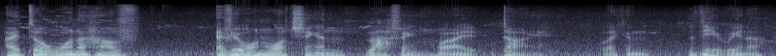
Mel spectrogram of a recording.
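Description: A man's voice: on the low side, moderate pace, a little hiss or hum, lightly acted. A man playing a nervous, adorkable young dragon, injured and frightened, stammering and apologetic in an ASMR fantasy roleplay. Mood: frightened, pleading. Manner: stammering, hesitant, rambling, apologetic. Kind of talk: ASMR roleplay audio drama.

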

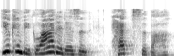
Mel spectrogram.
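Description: A cheerful little orphan girl from a storybook, acted by a woman, chattering with eager emphasis. Her voice sits high and swings animatedly up and down, earnest and keen in every phrase. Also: sing-song, unhurried, full character voice. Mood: chatty, amused. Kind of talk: expressive audiobook character reading.

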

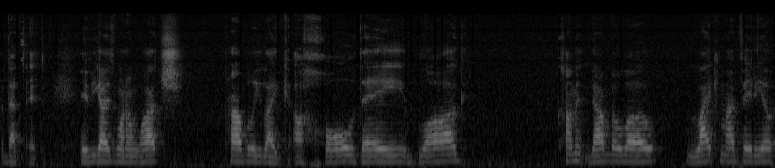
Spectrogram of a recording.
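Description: A man's voice: a little high, slight background noise. Young Mexican man rambling into his phone. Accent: Mexican Spanish. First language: Spanish. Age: young adult. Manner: rambling, swears casually, mixes in Spanish phrases. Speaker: vlogger. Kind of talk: casual rambling vlog. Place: home bathroom and bedroom. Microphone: phone held at arm's length.

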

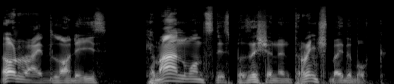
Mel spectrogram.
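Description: A man voicing a gruff, brisk sci-fi army sergeant, barking out instructions in game character style. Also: low voice, lively intonation, bright, forceful tone, no echo, exaggerated voice. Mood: brisk, commanding. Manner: barked, instructional. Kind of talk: military game acting.

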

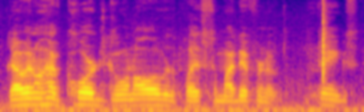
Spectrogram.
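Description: A man's voice: mid-range voice, fairly even intonation, rapid-fire. A trucker in his thirties talks his way through an unboxing in his truck cab, his voice in a middle register. He rambles and thinks aloud with plenty of fillers. The sound comes through a small action-camera mic with a faint hum of engine noise behind him. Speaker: trucker reviewing gear. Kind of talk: casual unboxing review. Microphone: action camera on the cab wall, built-in mic.

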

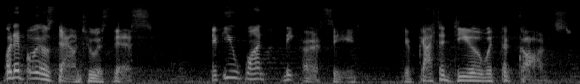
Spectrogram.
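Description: A man voicing a gruff old male dwarf mining chief with a folksy brogue, saying aye and lad. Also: sits high, huge pitch swings, unhurried, pushed and bright, big-room sound, faint music behind, voice pushed up, exaggerated voice. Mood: grumbling.

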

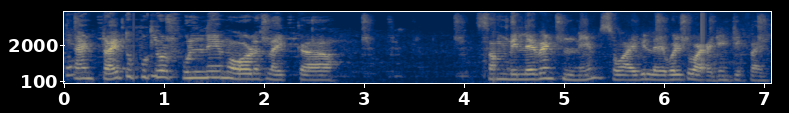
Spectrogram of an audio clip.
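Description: A man's voice: on the high side, measured pace. Man hosting over noisy meeting audio. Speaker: meetup host. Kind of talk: casual spoken instructions to online attendees. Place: online video meeting.

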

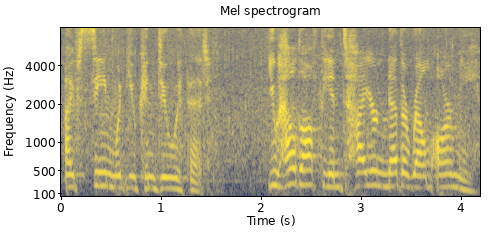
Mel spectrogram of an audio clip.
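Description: An actress playing a young, practical, worried soldier in a video game. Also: female voice, mid-range voice, normal speed, a little hiss or hum, lightly acted. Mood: concerned. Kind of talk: video game cutscene acting.

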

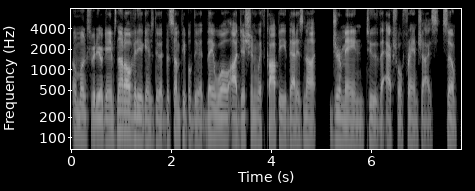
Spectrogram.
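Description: A man's voice: low-pitched, flat delivery, normal speed, few pauses, fairly bright tone, clear, resonant tone, no room sound, studio quality. A man, a voice actor, chatting casually as an interview guest, telling stories in a joking, self-deprecating way.

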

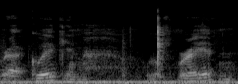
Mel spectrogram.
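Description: A man's voice: mid-range voice, a little slow, creaky. A man, talking easygoing and folksy while demonstrating lure painting in an indoor workshop. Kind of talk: casual how-to demonstration. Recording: distant mic, noisy workshop.

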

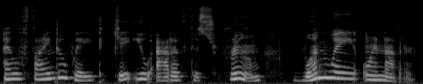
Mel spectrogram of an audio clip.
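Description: A woman voicing a prickly, haughty young tsundere classmate with a hidden soft side, in an ASMR audio roleplay. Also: a little high, animated, lightly acted. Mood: indignant, huffy. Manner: haughty, huffy, sighing, drawn-out phrasing.

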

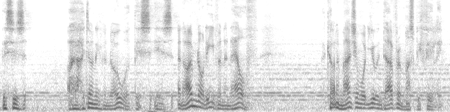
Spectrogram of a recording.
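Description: Supportive male adventurer for a fantasy game: low, reasonable, thoughtful, faint music underneath. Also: animated, fairly quick. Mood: bewildered. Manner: reassuring, thoughtful. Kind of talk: naturalistic video game cutscene acting.

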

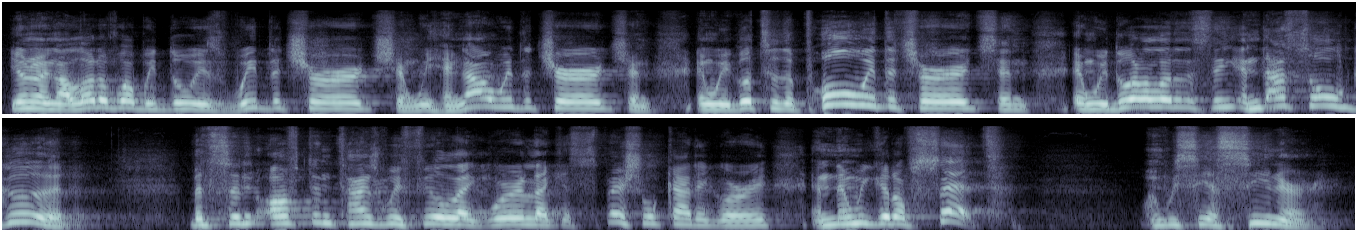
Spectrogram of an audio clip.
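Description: Honduran-accented pastor preaching from stage. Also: male voice, sits high, animated, fairly quick, darkish tone. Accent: Honduran Spanish. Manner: earnest, rising to emphatic bursts on key points. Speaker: guest pastor. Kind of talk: sermon with prayer. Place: large church stage, indoors.

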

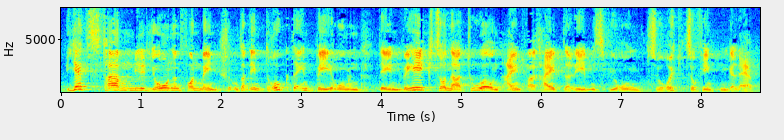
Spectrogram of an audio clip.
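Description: Officious, forceful medical professor. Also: male voice, on the high side, normal speed, hardly any pauses. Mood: self-assured, lecturing. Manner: formal, lecturing. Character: self-assured, officious male medical professor. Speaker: actor. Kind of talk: 1940s radio acting. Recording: noisy 1940s radio recording, hall reverb.

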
